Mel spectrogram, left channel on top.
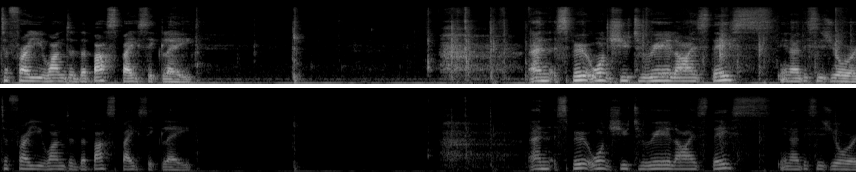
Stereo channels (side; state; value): right; quieter; 16.0 dB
